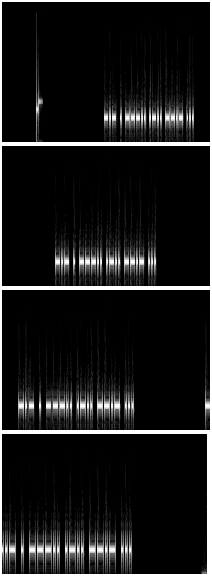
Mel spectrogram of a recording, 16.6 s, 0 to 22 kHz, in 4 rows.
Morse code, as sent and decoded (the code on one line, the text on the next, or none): -.- . ---.. .-.. --.- ... / -.- . ---.. .-.. --.- ... / -.- . ---.. .-.. --.- ... / -.- . ---.. .-.. --.- ...
KE8LQS KE8LQS KE8LQS KE8LQS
